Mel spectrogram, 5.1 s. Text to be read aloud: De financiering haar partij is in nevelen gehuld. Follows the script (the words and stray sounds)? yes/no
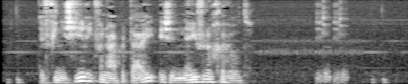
no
